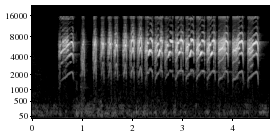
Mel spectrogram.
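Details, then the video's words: Little Spiderhunter (sogok ontong) in fighting mode, firing off 'nembak' song: a loud, sustained, rapid series of about twenty high, sharp, down-slurred notes repeated several times a second without pause. "Burung SogokOntong N3mbak Full Fighter"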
